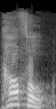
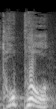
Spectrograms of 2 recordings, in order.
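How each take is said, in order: First: The first vowel sounds like ah. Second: The first vowel sounds like oh. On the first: "미국식은 이제" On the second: "여러분 아시는"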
